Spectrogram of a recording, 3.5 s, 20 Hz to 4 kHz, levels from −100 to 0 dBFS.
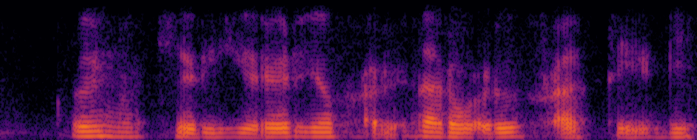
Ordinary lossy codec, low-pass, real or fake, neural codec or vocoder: Opus, 16 kbps; 3.6 kHz; fake; autoencoder, 22.05 kHz, a latent of 192 numbers a frame, VITS, trained on one speaker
